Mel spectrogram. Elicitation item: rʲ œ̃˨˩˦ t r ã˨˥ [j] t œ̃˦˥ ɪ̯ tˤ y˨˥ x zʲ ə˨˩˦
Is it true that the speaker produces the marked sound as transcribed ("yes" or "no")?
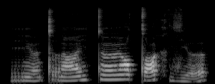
yes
